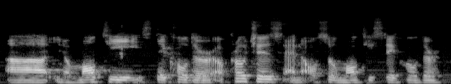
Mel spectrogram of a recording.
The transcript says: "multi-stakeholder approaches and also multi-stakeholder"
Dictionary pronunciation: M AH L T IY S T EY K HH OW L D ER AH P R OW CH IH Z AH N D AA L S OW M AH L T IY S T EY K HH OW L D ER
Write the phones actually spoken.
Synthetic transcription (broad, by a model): M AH L T IY S T EY K HH OW L D ER AH P R OW CH IH Z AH N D AA L S OW M AH L T IY S T EY K HH OW L D ER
